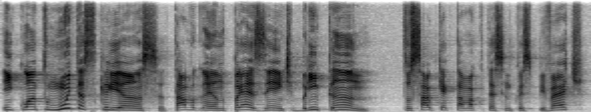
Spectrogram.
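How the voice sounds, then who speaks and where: Lively male preacher, bright tone, acts out the dialogue. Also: sits high, brisk. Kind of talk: storytelling sermon.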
